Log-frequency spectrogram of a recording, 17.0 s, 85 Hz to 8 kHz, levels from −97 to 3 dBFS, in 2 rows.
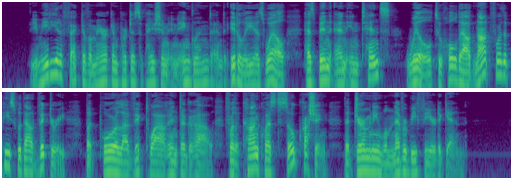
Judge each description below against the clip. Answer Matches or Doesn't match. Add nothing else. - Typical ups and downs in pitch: Matches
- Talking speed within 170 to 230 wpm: Doesn't match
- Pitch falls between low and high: Doesn't match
